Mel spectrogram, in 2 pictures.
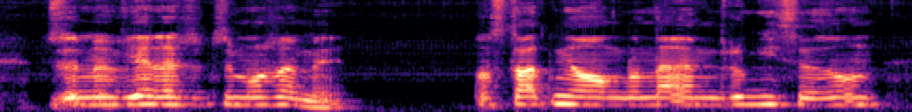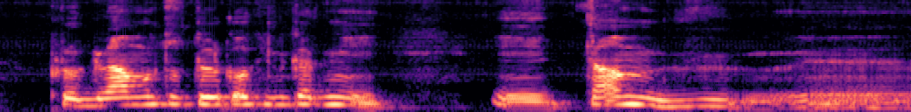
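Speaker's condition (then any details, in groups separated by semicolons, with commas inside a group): Cerebral palsy; uses wheelchair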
